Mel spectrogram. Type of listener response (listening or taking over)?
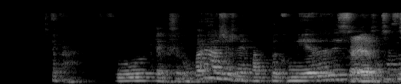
taking over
